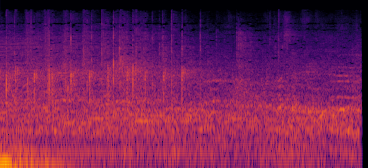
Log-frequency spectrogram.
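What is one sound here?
A trumpet plays a melody in a large echoing hall.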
